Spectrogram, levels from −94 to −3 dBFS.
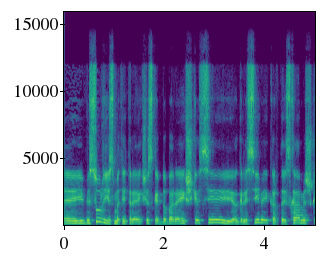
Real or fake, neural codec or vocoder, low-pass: real; none; 14.4 kHz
